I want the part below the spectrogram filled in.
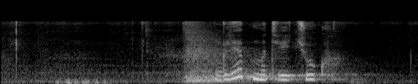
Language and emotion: Russian, neutral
